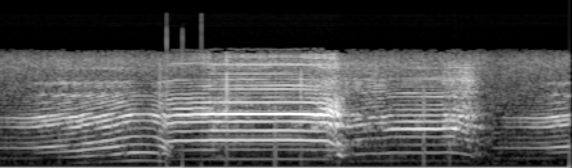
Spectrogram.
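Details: Cattle mooing loudly: a call starting low and climbing, then a sustained steady harmonic bellow held for several seconds, dropping at the end, with faint clicks and a steady hiss in the background.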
